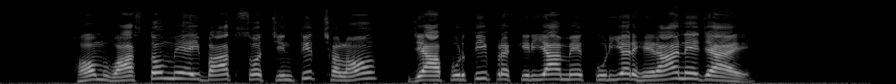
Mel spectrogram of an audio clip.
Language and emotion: Maithili, fearful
